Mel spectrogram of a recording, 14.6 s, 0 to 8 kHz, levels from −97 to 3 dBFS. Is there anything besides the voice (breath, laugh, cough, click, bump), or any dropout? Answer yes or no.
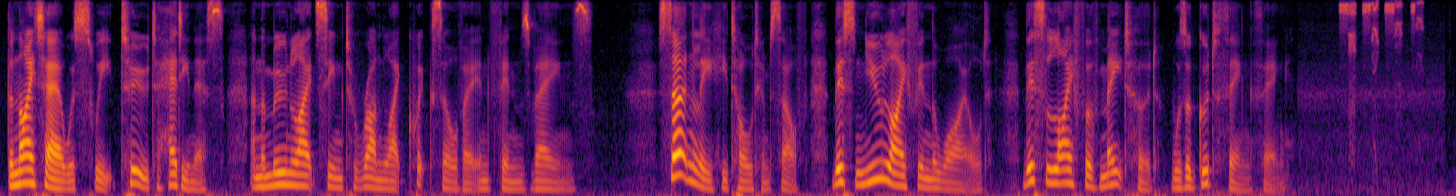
yes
